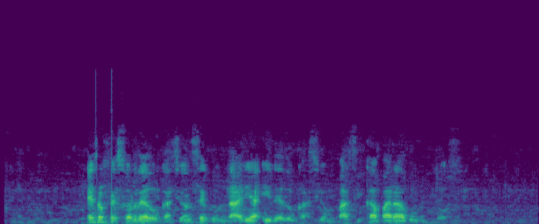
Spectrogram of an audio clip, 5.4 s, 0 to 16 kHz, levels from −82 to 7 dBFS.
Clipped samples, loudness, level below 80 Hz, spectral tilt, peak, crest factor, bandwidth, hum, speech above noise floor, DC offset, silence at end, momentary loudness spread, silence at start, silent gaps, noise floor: under 0.1%; -19 LUFS; -56 dBFS; -6 dB/octave; -2 dBFS; 18 dB; 7 kHz; none; 33 dB; under 0.1%; 0.95 s; 15 LU; 0.85 s; none; -52 dBFS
